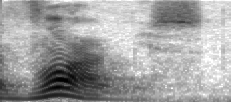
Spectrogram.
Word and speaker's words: Worms: Creio eu que a pronúncia em alemão é Worms.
